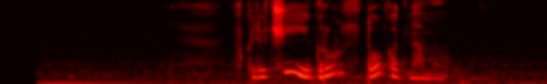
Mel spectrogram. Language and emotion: Russian, neutral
